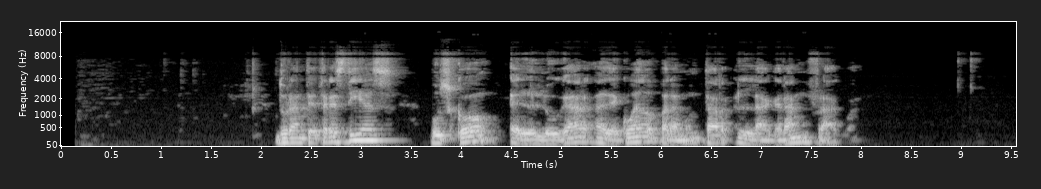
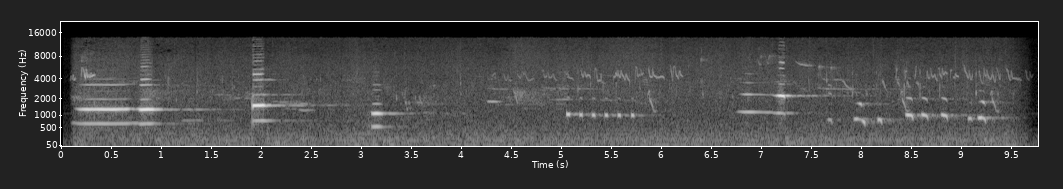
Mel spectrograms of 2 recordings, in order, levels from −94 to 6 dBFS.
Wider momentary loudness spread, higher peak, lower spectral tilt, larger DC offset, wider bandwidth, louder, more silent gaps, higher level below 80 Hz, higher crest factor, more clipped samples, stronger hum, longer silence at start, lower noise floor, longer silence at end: second, 7 LU vs 25 LU; about the same, 0 dBFS vs -2 dBFS; first, -5 dB/octave vs -1 dB/octave; neither; second, 9.4 kHz vs 14 kHz; first, -14 LUFS vs -17 LUFS; neither; first, -46 dBFS vs -52 dBFS; about the same, 16 dB vs 18 dB; neither; neither; first, 1.9 s vs 0.1 s; first, -75 dBFS vs -42 dBFS; first, 1.65 s vs 0.3 s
